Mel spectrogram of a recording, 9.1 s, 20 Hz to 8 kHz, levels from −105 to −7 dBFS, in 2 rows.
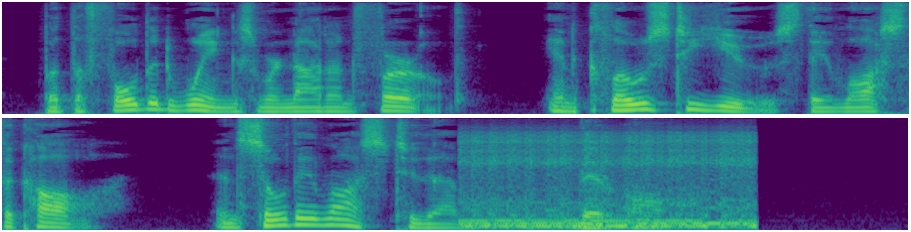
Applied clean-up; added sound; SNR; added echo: none; Strum; 1 dB; none.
